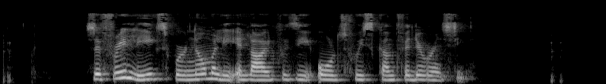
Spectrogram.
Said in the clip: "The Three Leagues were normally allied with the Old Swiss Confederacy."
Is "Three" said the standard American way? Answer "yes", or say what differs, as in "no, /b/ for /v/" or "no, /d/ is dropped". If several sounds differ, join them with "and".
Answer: no, /f/ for /θ/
